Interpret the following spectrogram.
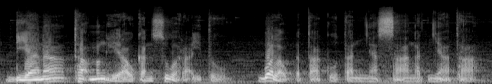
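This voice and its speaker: Deep-voiced male horror narrator. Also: expressive, moderate pace, dark tone. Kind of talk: scripted horror story narration. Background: faint background music.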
